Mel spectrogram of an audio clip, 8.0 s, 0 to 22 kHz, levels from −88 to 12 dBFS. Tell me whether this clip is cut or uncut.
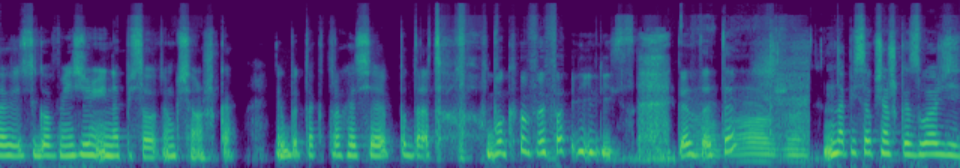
uncut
